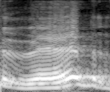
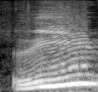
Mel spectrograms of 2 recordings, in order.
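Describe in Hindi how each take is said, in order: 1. स्वर छोटा है, 'red' जैसा। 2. स्वर लंबा है, 'reed' जैसा। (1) "रेड होती है" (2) "सेम स्पेलिंग होती है, लेकिन उनका प्रोनाउंसिएशन अलग अलग होता है।"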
